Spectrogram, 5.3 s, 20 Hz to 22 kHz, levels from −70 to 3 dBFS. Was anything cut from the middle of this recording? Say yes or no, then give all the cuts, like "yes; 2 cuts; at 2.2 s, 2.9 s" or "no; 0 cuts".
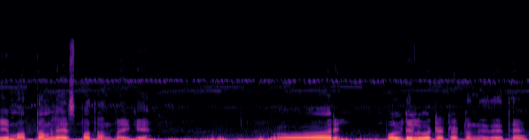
no; 0 cuts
